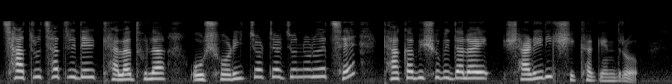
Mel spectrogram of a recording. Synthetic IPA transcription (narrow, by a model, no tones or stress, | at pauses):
t͡ɕʰat̪ːɾot͡ɕʰat̪ːɾid̪eɾkʰɛlad̪ʱulaoʃoɾiɾt͡ɕɔɾt͡ɕaɾd͡ʑonːoɾɔet͡ɕʰeɖʱakabiʃːobid̪ːalɔeʃaɾiɾikʃikʰːakend̪ɾo̰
